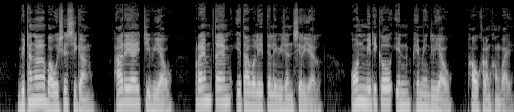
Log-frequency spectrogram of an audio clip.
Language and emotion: Bodo, neutral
